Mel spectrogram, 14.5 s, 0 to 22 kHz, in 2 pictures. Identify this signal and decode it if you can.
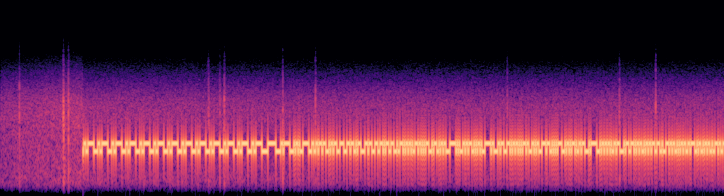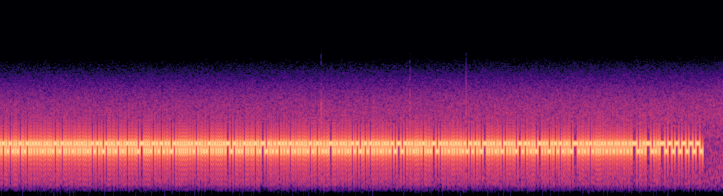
NAVTEX (SITOR-B), 100 baud, 170 Hz shift, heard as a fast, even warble, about 1000 Hz centre, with static crashes. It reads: ZCZC MA67 FORECAST: WIND S 3 TO 4. SEA SLIGHT. VIS GOOD. NNNN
